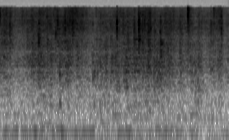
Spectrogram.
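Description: Dry concrete mix pouring from a paper bag into the drum of a small cement mixer: a steady, even hiss.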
